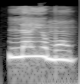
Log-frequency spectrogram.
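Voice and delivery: alarmed refusal. A narrator's reading. Malak stops her mother from telling Omar, alarmed. Daughter refuses to tell fiancé.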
